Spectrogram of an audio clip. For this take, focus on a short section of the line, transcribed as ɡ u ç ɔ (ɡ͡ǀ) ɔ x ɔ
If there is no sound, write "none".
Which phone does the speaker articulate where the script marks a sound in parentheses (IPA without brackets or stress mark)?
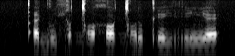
ɡ͡ǀ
